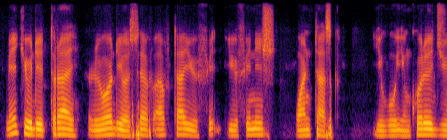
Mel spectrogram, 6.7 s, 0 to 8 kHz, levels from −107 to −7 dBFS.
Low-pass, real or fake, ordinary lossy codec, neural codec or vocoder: 7.2 kHz; fake; none; codec, 16 kHz, 8 kbps, FunCodec, trained on Chinese and English, 25 frames a second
